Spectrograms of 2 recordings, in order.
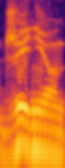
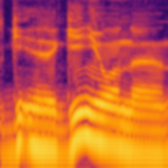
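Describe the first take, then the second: First: The name begins with a J sound. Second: The name begins with a hard G sound. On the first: The speaker calls it right. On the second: The speaker calls it wrong.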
